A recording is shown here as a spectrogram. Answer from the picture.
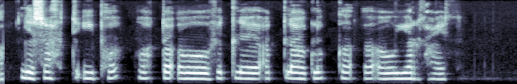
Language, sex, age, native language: Icelandic, male, 12, Icelandic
